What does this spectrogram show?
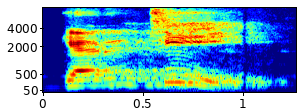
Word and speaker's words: guarantee: Look at here, it is not question, it is question, question, questionnaire, questionnaire, employee, employee, guarantee. The stress is on last syllable here, guarantee, kangaroo, kangaroo, bamboo, engineer, engineer, Japanese, Japanese, picturesque, picturesque, cigarette, balloon, balloon.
